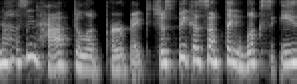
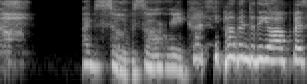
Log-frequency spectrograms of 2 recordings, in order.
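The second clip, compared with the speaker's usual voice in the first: put-on apologetic soldier voice. Retelling how a drill sergeant spoke once his facade dropped, mock-apologetic. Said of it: "drill sergeant facade dropped".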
